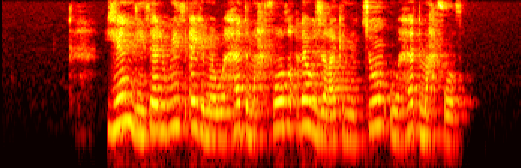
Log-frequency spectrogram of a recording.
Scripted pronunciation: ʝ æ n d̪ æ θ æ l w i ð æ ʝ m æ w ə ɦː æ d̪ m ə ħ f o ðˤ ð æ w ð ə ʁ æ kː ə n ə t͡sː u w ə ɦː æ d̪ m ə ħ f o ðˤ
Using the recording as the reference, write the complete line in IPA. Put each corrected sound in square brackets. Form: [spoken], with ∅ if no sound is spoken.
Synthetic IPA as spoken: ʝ æ n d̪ [i] θ æ l w i [θ] æ ʝ m æ w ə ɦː æ d̪ m ə ħ f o ðˤ ð æ w [z] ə ʁ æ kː ə n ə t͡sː u w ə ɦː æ d̪ m ə ħ f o ðˤ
